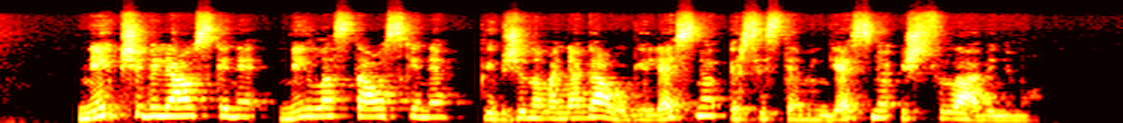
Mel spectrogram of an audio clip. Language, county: Lithuanian, Telšiai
